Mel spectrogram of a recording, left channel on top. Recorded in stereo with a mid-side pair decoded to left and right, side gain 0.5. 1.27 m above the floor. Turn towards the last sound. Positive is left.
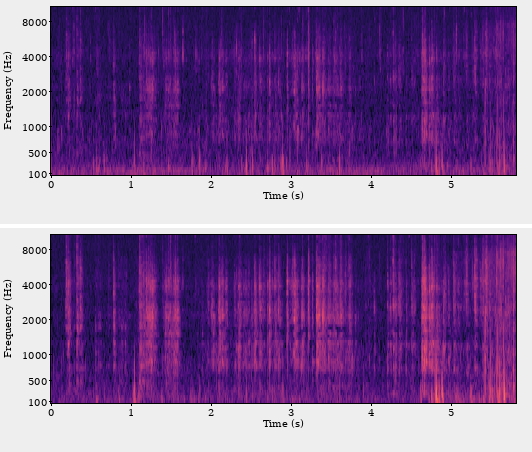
No sound to turn to.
